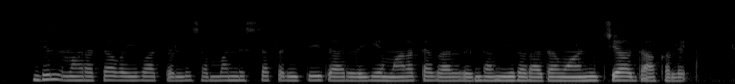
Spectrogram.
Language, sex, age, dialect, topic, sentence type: Kannada, female, 31-35, Coastal/Dakshin, banking, statement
